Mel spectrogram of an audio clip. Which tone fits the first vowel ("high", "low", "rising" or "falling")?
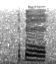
high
